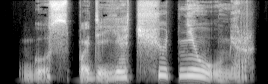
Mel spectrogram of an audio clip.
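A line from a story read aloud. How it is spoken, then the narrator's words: Groan. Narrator (Russian): простонал Адам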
